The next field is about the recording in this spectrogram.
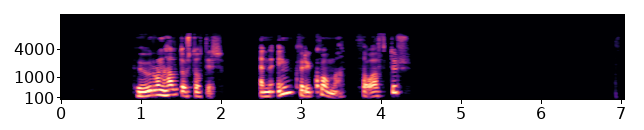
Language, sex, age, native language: Icelandic, male, 20-29, Icelandic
